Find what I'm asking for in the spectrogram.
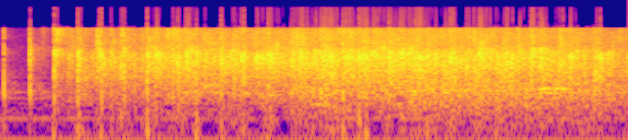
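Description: Audience at a university computer graphics and multimedia conference breaks into applause, starting with a few scattered claps, then swelling into loud, sustained, even clapping from a full room.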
